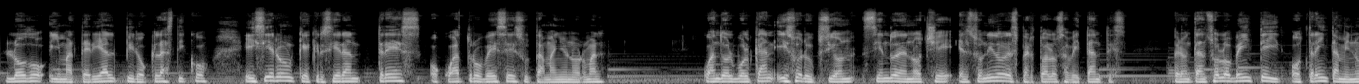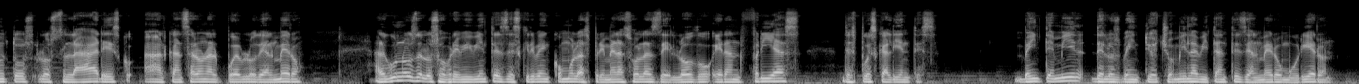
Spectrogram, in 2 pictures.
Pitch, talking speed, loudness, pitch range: 125 Hz, 150 wpm, -17 LUFS, 115-135 Hz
